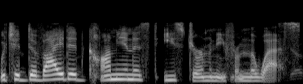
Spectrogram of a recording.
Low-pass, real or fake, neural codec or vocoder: 7.2 kHz; real; none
